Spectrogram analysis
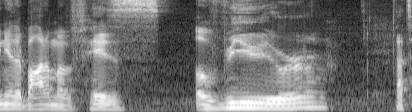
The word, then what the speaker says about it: oeuvre: Flag Flying, definitely near the bottom of his oeuvre.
